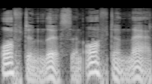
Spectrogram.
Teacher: every time he said that word, O-F-T-E-N, he pronounced the T. He said, often this and often that. · Term: spelling pronunciation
